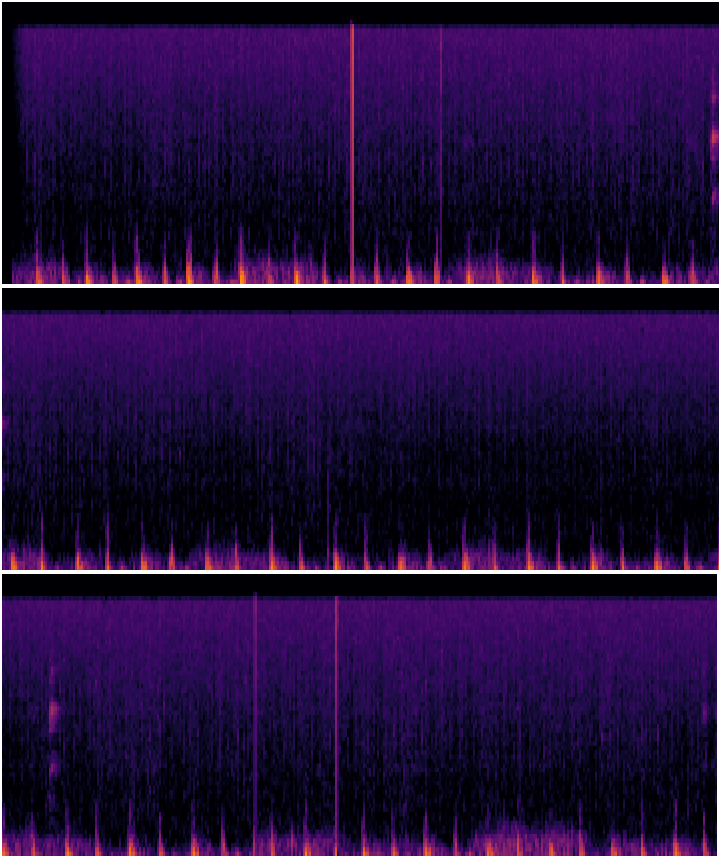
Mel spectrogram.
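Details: Own adult heartbeat recorded after pressing on the chest: steady, muffled low thumps with no clear extra sounds.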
